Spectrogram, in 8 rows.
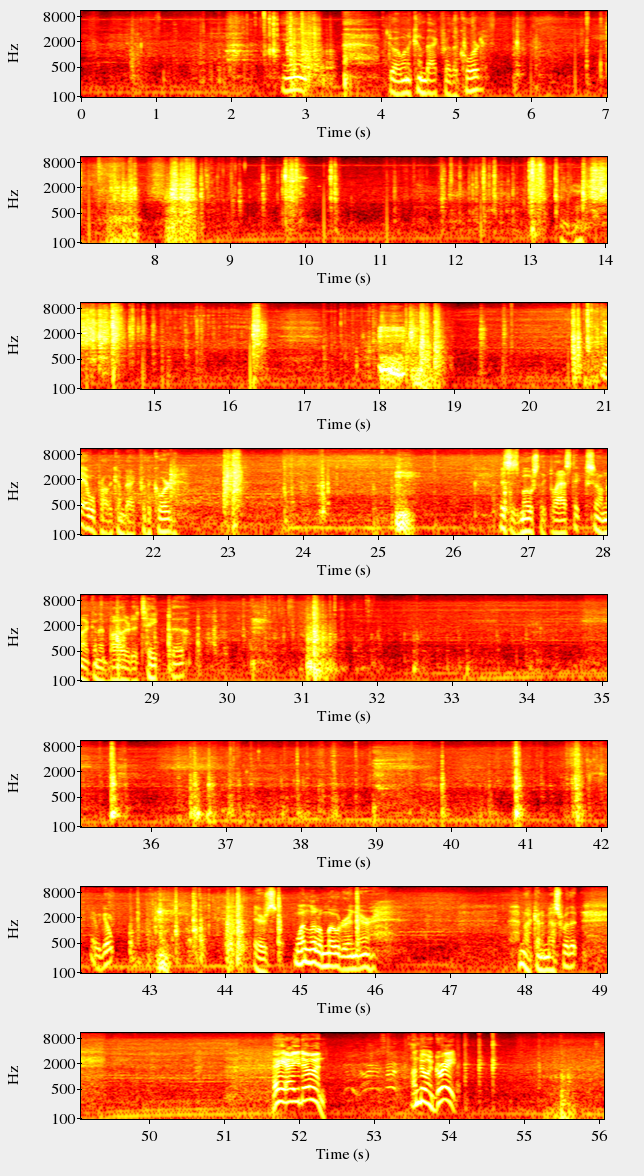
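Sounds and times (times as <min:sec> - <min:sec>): vehicle engine idling: 0:00.0 - 0:56.0
scraping clatter: 0:00.6 - 0:03.5, 0:05.3 - 0:19.8, 0:28.4 - 0:44.9
sharp knocks and clunks: 0:17.2 - 0:19.8, 0:20.5 - 0:21.0, 0:22.2 - 0:25.8, 0:28.4 - 0:34.3, 0:35.2 - 0:44.9, 0:54.1 - 0:56.0
plastic knocks and clunks: 0:31.0 - 0:33.3, 0:39.8 - 0:41.9, 0:42.6 - 0:44.9.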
